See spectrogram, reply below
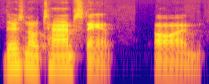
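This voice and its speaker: A man with a deep, low voice talks in a relaxed conversational style. He makes his points emphatically, circling back on phrases to drive them home as a guest on a podcast. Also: slow pace. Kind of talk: casual conversational opinion talk.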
